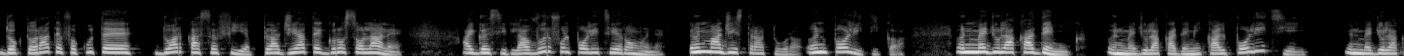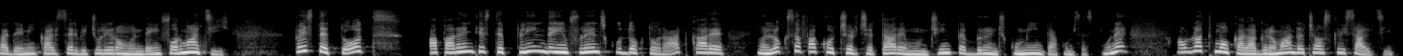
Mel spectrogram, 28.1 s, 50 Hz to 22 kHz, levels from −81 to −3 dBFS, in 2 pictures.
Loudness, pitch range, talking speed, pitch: -26 LUFS, 185-270 Hz, 145 wpm, 230 Hz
